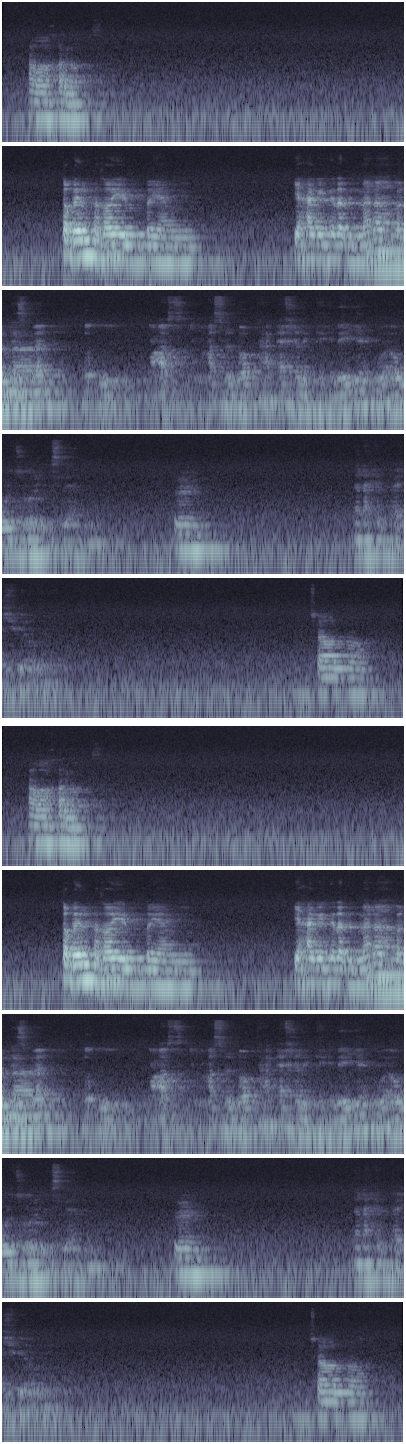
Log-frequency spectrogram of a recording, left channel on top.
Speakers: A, on the right; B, on the left.
A: اه خلاص طب أنت طيب يعني في حاجة كده في دماغك
B: انا بالنسبه
A: ولا لأ؟
B: لي العصر العصر اللي هو بتاع اخر الجاهليه واول ظهور الاسلام ده
A: مم.
B: ده انا احب اعيش فيه قوي يعني
A: إن شاء الله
